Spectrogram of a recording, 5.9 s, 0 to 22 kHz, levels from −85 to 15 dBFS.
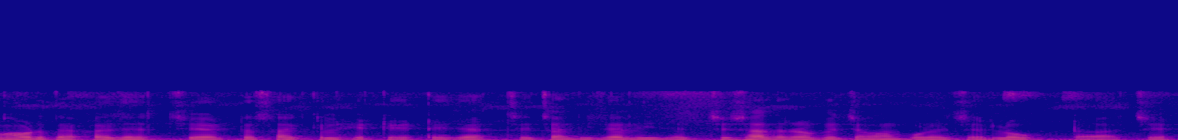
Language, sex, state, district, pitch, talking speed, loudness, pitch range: Bengali, male, West Bengal, Jalpaiguri, 100 Hz, 185 wpm, -46 LUFS, 95-100 Hz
